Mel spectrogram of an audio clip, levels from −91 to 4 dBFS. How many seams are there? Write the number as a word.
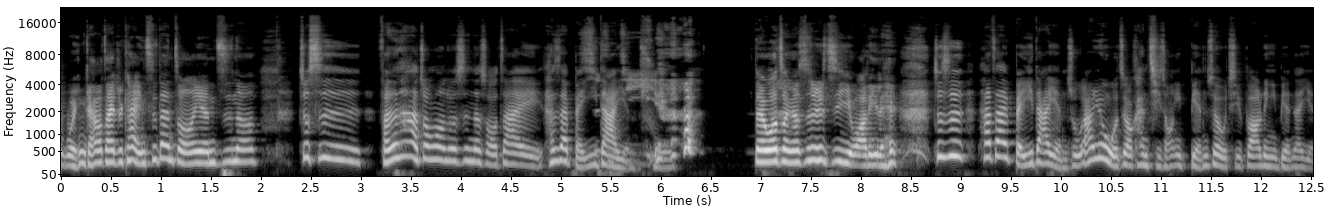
zero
